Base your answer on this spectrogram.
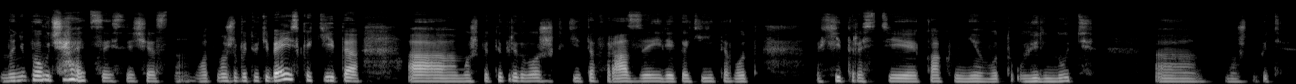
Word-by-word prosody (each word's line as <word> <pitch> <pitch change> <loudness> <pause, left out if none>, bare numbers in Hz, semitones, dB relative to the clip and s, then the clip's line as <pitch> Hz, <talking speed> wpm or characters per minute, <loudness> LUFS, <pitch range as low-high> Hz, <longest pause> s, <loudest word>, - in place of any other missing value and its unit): но 155 +2 -2
не 185 +2 -2
получается, 200 -3 +5
если 150 0 -6
честно. 145 -2 -5
Вот 145 -1 -7
может 160 +1 -1
быть, 170 - -3
у - - -2
тебя 175 +3 +8
есть 240 0 +7
какие-то, 175 -5 +1 0.5
э, 145 -1 +4
может 145 0 -6
быть, 155 -3 -7
ты 175 - -2
предложишь 155 -2 -2
какие-то 150 +2 -7
фразы 145 0 +1
или 145 -1 0
какие-то 145 +1 -6
вот 140 +1 -3 0.7
хитрости, 145 -1 -2
как 145 -1 -4
мне 135 0 -2
вот 130 0 -6
увильнуть, 140 +2 -4 0.6
э, 135 -1 -5 0.3
может 130 -2 -11
быть? - - -15
145 Hz, 140 wpm, -27 LUFS, 140-160 Hz, 0.7 s, тебя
